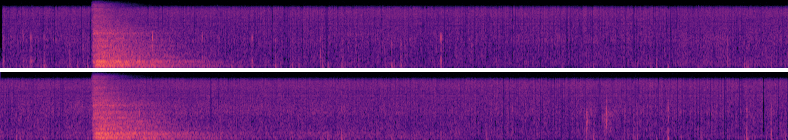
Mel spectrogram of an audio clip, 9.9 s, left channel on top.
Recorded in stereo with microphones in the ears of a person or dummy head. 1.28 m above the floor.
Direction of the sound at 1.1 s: 5° right (ahead or behind).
